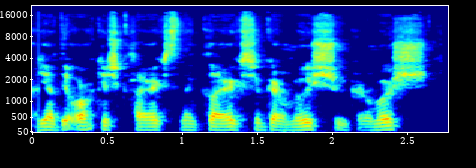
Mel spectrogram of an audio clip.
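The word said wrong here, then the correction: Gruumsh: I can never say that properly. – Grumsh. – Yeah.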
